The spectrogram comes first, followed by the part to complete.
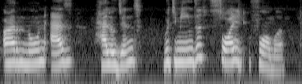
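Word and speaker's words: halogens: सो are known as हैलोजेंस which means salt farmer. तो हैलोजेंस भी आप में से शायद बहुतों को नहीं आता होगा प्रोनाउंस करना, बहुतों को आता भी होगा. तो हा एलो एंड जेंस, हैलोजेंस.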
